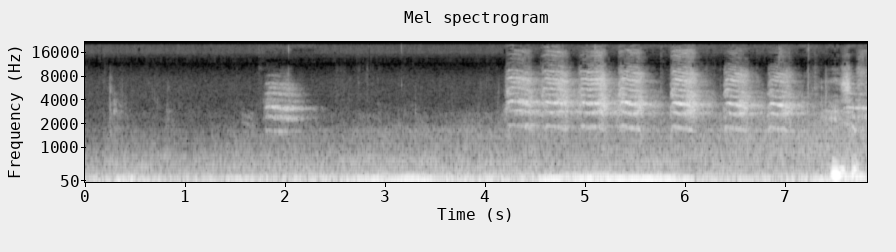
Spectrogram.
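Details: Blue Jays at a backyard feeder on a snowy Christmas Eve morning give harsh, raspy screams, which the observer says warn of a predator: one early call, then a rapid burst of about six in the last seconds, over a man talking and a low rumble.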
